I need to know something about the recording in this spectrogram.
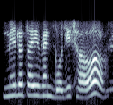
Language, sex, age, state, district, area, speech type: Nepali, female, 18-30, West Bengal, Alipurduar, urban, conversation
